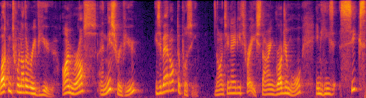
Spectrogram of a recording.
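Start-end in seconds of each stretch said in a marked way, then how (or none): 6.8-7.3 deliberate, slow, breathy, half-whispered "sixth". Film reviewer says which Bond outing it is, slow, careful "sixth". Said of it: "I had to say that word slowly".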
